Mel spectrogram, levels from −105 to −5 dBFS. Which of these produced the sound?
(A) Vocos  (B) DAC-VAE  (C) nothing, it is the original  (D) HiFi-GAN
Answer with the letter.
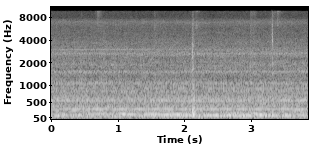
C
